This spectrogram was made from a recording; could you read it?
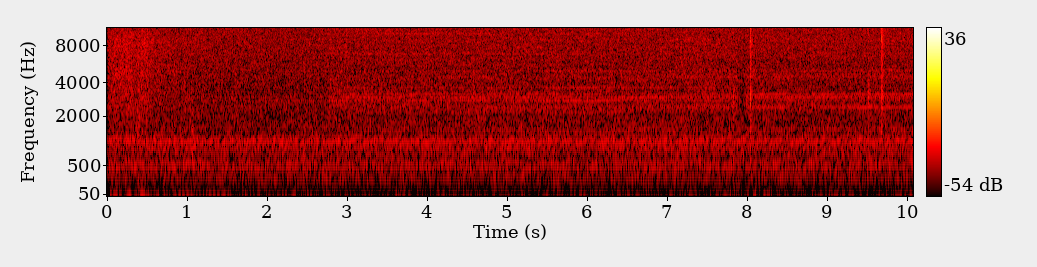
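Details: PS5 game console making an abnormal quiet, steady electrical buzz with scattered sharp ticks while in game; cause unknown.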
